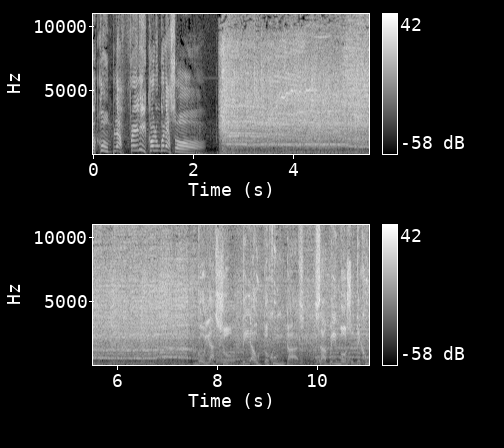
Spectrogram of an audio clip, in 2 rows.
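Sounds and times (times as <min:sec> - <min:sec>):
loud steady hiss: 0:02.5 - 0:11.0.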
